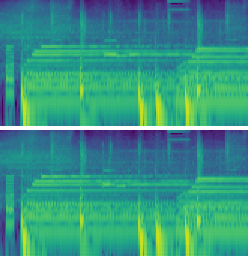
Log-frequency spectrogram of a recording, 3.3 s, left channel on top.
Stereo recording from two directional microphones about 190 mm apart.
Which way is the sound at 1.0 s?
Centre (ahead or behind).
